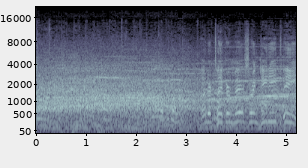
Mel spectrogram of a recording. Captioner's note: audience cheering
